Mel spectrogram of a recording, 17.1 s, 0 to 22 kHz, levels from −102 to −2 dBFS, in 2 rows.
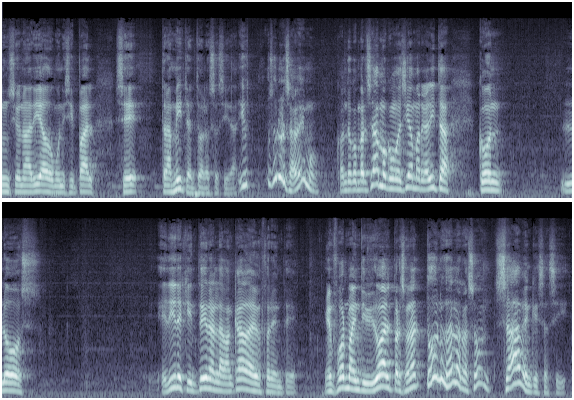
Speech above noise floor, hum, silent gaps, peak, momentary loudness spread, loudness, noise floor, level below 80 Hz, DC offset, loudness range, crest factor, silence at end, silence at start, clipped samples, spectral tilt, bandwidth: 34 dB; none; none; -2 dBFS; 15 LU; -18 LUFS; -51 dBFS; -52 dBFS; under 0.1%; 6 LU; 18 dB; 0.1 s; 0 s; under 0.1%; -5 dB/octave; 15 kHz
